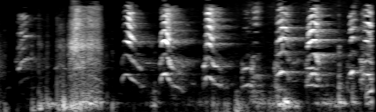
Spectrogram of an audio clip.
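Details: Cane Corso puppies at play making squeaky, down-sliding yelps and whiny yips, with a burst of rough hissy noise and low rustling underneath.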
